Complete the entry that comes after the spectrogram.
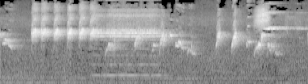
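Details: Red-whiskered bulbul song, a loud run of quick liquid whistles and chirps for about two seconds, then a short gap and a second cluster of sharp rising notes; quiet background.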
